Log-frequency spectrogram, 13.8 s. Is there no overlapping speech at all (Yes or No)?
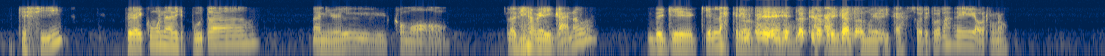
No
